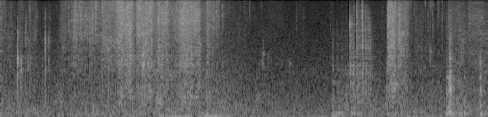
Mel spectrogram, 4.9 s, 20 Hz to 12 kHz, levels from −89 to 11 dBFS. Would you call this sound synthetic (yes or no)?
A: no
